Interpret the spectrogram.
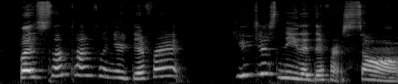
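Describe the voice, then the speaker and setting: In a put-on character voice, the speaker uses an extremely high pitch, a gentle tone and very wide pitch swings. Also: moderate pace. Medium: read story.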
